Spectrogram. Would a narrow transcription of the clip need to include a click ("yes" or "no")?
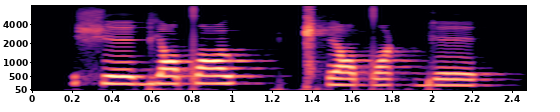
yes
